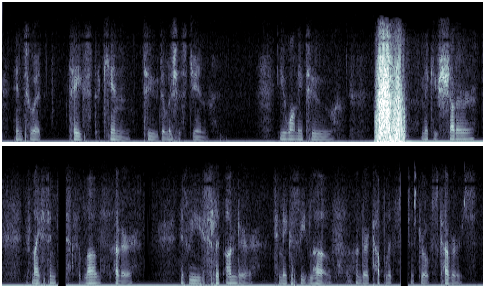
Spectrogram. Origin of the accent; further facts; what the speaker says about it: Thunder Bay, Ontario, Canada; I'm from Thunder Bay, Ontario.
